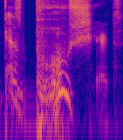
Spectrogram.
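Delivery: slow, high-pitched mimicry of a Ukrainian accent. Relishing the neighbor's way of saying it, in a Ukrainian accent. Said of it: "I just like the way he says it".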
